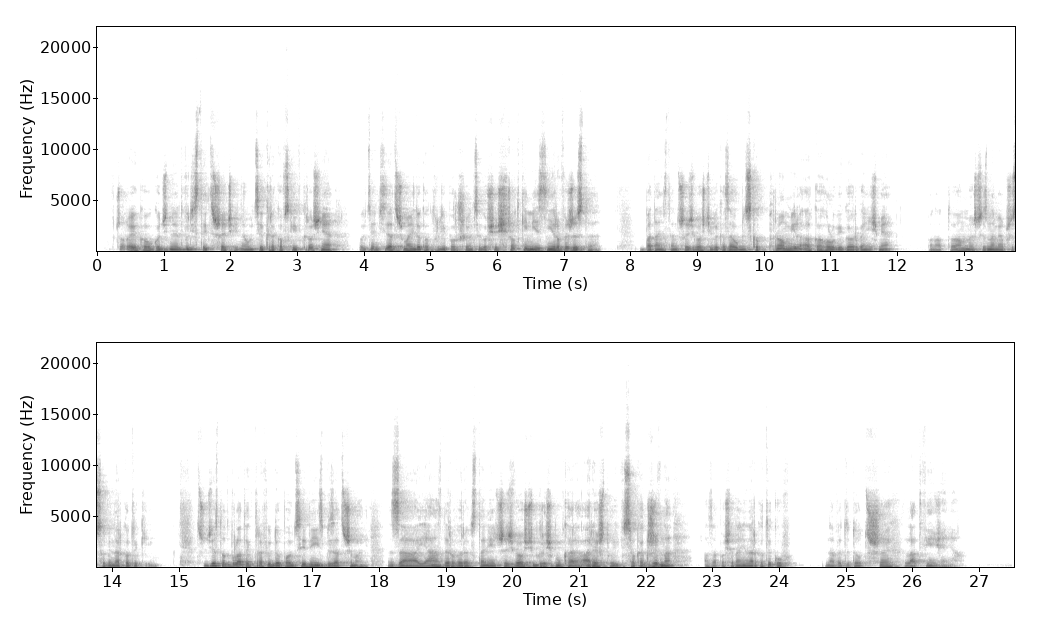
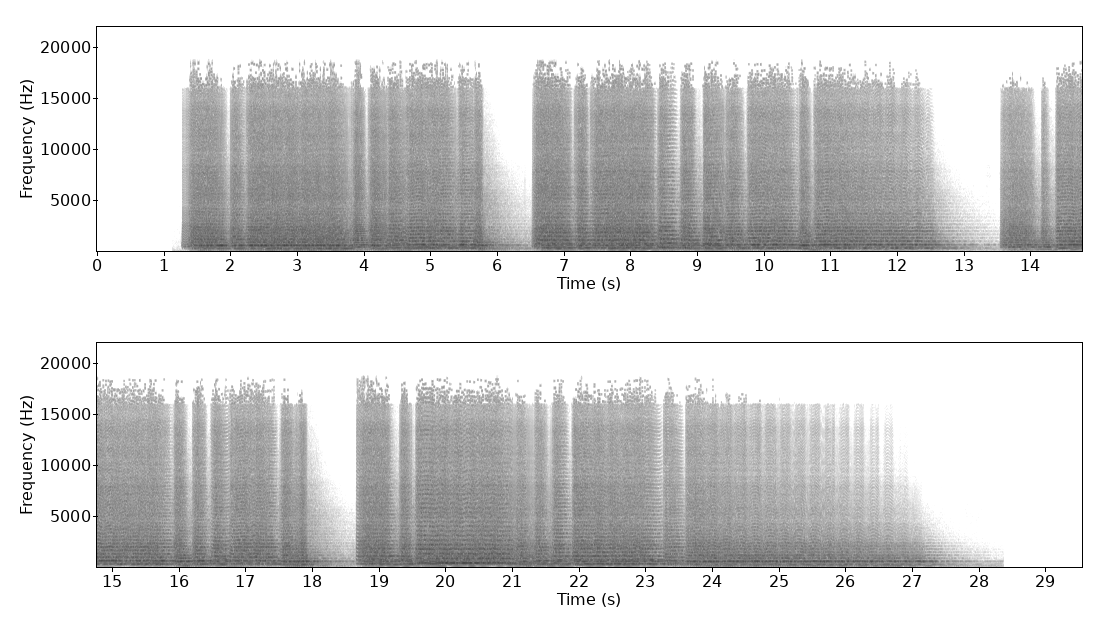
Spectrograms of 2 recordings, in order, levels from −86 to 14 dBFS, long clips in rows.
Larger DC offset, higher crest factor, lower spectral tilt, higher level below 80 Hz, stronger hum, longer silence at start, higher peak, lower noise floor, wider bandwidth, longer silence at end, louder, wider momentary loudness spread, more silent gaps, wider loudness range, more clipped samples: neither; about the same, 18 dB vs 20 dB; first, -5.5 dB/octave vs -1.5 dB/octave; second, -74 dBFS vs -64 dBFS; neither; second, 0.3 s vs 1.25 s; second, -16 dBFS vs 0 dBFS; second, -83 dBFS vs under -90 dBFS; second, 11.5 kHz vs 19 kHz; second, 0.85 s vs 1.9 s; second, -34 LUFS vs -19 LUFS; first, 12 LU vs 9 LU; neither; about the same, 4 LU vs 6 LU; neither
